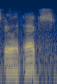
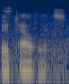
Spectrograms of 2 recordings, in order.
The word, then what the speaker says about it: Fatal Hit X: He says, "Hey, this is Fatal Hit X, pronounced Fatal Hit X, not Fatalix."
